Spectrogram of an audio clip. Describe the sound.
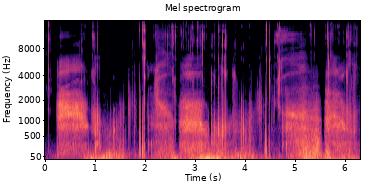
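Chewing food with crunchy bites, steady bursts of mouth noise and mastication repeating through the stretch at a close, soft level.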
